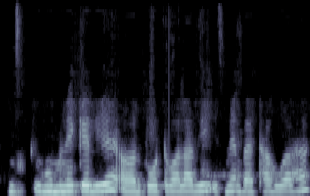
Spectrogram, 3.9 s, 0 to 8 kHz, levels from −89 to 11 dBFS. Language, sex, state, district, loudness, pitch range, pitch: Hindi, female, Bihar, Muzaffarpur, -17 LUFS, 235-250 Hz, 235 Hz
